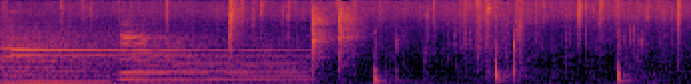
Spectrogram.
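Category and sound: nature, storm rain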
